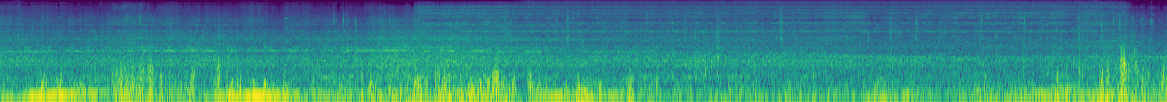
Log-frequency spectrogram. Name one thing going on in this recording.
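Footsteps tread on a paved path.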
